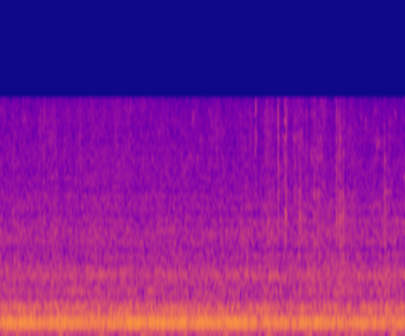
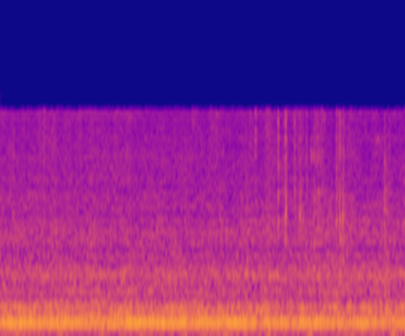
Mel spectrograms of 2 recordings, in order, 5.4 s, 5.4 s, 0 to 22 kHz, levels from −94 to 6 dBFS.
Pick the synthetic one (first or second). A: second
